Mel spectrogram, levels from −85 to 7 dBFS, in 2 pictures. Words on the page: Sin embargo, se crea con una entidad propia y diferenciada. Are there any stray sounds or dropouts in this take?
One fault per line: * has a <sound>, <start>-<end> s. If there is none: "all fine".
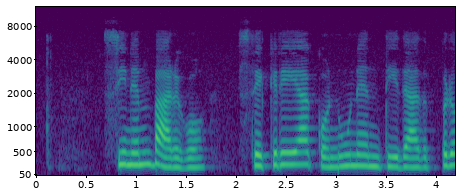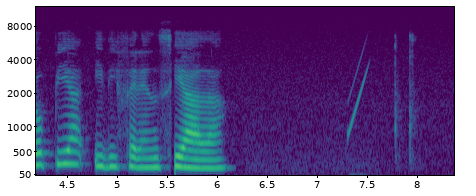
* has a dropout, 5.5-5.6 s
* has a chirp, 7.3-7.5 s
